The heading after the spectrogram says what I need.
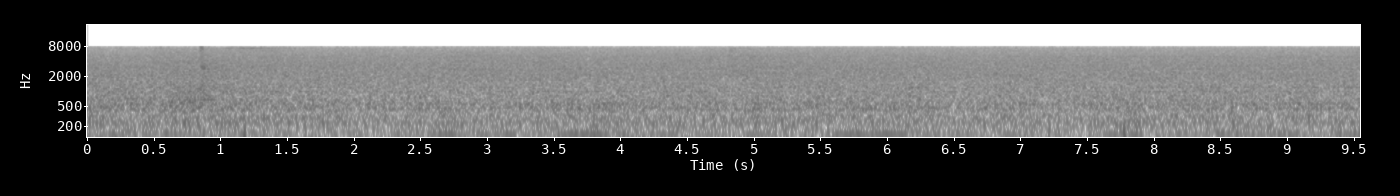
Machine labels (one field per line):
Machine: fan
